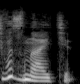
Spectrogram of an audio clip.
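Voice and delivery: ordinary delivery

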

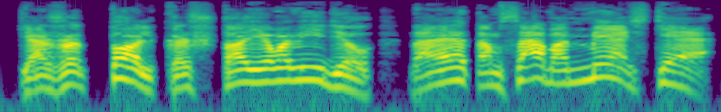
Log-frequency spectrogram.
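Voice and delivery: loud, high-pitched raging protest; furious yell. A narrator's reading. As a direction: bellow in outraged disbelief. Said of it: "с бешенством заорал палач".

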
